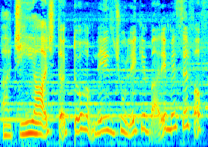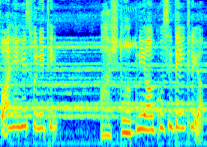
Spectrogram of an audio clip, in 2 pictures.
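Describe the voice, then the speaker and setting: A woman's voice: on the high side, expressive, measured pace, music in the background. A woman voicing a timid, fretful village wife who scolds her husband in a dramatic cartoon manner. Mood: frightened. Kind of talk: Hindi cartoon character acting.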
